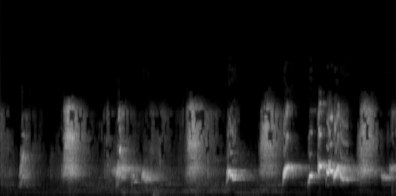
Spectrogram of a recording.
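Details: A molting red-whiskered bulbul sings a quick run of bright, liquid whistled notes, several short phrases rising and falling over four seconds, with no other sounds.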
